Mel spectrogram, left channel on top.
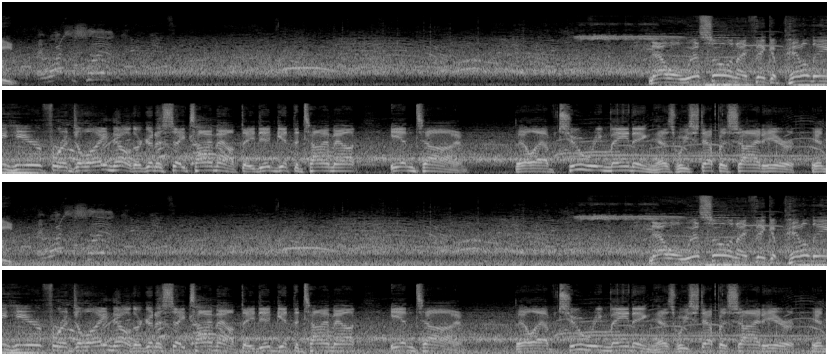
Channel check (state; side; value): noise; right; rumble, 9 dB below the sound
